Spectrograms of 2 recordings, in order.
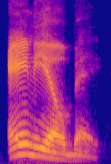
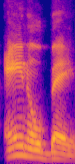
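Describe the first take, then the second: First: The first word sounds like 'aniel', three syllables. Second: The first word sounds like 'anal', two syllables. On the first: The speaker calls it right. "It's aniel bay" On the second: The speaker calls it wrong. "My, my bad if I pronounced it that way"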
